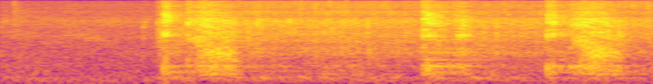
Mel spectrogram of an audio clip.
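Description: Carrots go into hot oil with a loud, close sizzle that flares up in three bursts as pieces are added and stirred, fading slightly between them.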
